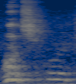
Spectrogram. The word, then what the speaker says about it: Łódź: Łódź. Right? You got your w and a u, the j, łódź.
